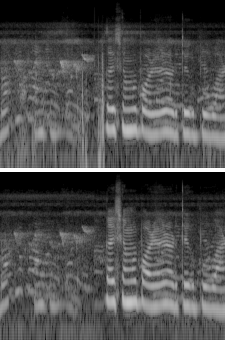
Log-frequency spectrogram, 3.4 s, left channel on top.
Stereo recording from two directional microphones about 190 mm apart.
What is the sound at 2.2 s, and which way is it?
Speech, 20° right (ahead or behind).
